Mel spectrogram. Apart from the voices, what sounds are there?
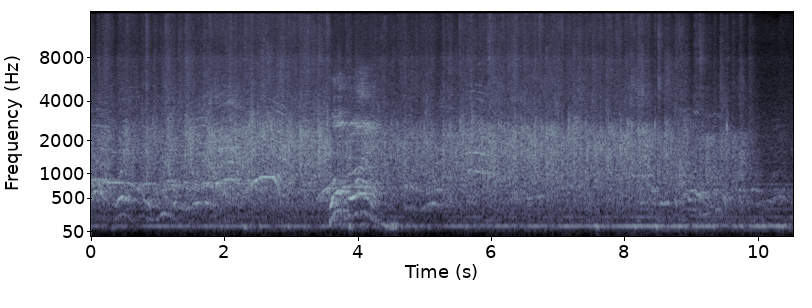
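audience applauding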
